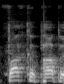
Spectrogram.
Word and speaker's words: whakapapa: Whakapapa is spelled with a WH, but in Maori, WH is the letter F. Sounds like an F.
